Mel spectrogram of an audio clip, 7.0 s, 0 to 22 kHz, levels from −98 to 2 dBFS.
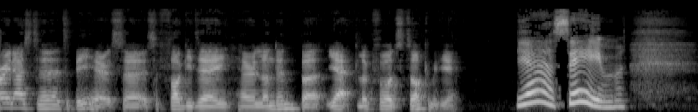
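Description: From 0.35 to 4.09 s, automatic gain rising lifts voice and background together by about 7 dB. The control judged the input too quiet. It settles before "with you".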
